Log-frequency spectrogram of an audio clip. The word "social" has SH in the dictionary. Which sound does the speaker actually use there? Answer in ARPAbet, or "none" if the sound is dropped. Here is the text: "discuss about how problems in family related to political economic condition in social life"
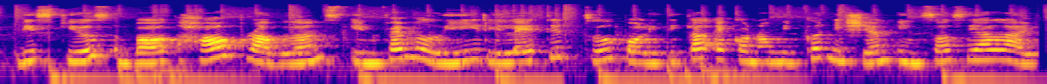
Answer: S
